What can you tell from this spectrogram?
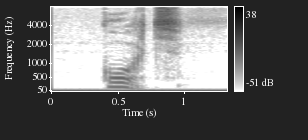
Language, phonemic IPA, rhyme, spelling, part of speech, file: Dutch, /koːrt/, -oːrt, koord, noun, Nl-koord.ogg
- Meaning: a rope, cord (length of twisted strands)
